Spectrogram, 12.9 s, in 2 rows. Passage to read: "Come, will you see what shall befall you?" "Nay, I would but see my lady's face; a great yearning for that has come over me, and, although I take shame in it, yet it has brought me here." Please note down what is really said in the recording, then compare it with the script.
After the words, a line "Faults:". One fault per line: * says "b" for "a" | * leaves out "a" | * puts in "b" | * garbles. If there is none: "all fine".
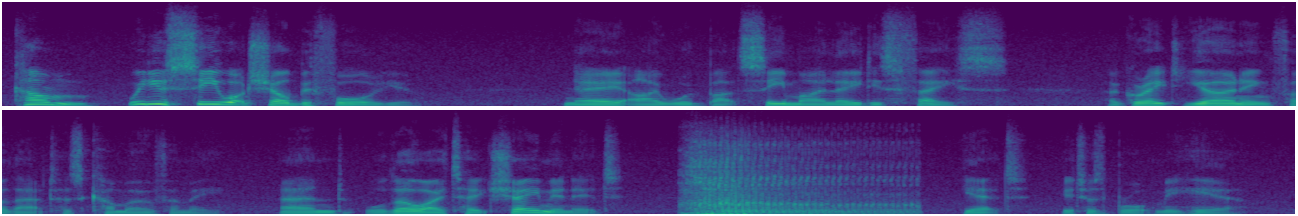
"Come, will you see what shall befall you?" "Nay, I would but see my lady's face; a great yearning for that has come over me, and, although I take shame in it, yet it has brought me here."
Faults:
all fine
